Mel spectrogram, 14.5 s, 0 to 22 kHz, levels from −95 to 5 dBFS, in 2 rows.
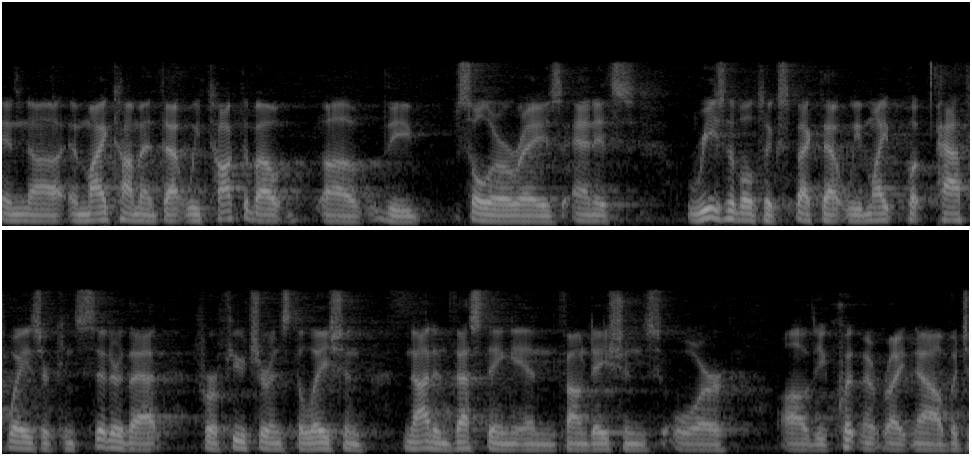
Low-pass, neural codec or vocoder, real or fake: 7.2 kHz; none; real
